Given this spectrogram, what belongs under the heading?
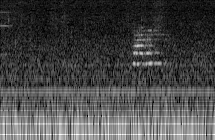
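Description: A cat gives a single short meow partway through, set against a steady background hum.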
